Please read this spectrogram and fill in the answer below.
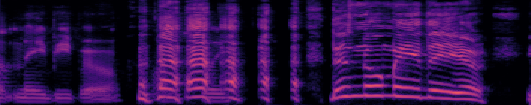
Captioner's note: ketawa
